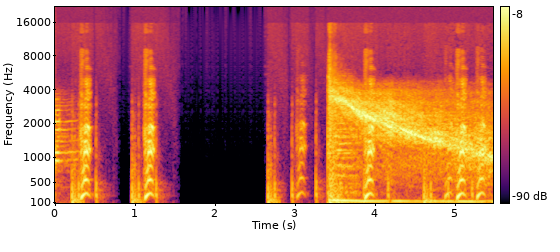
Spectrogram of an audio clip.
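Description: A short game chime sounds as an item is picked up.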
